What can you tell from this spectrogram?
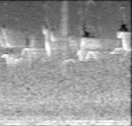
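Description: Several birds chirp outdoors among tall trees in short, high, sweeping calls scattered across the moment, set against a steady low background rumble, soft, with no one talking.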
